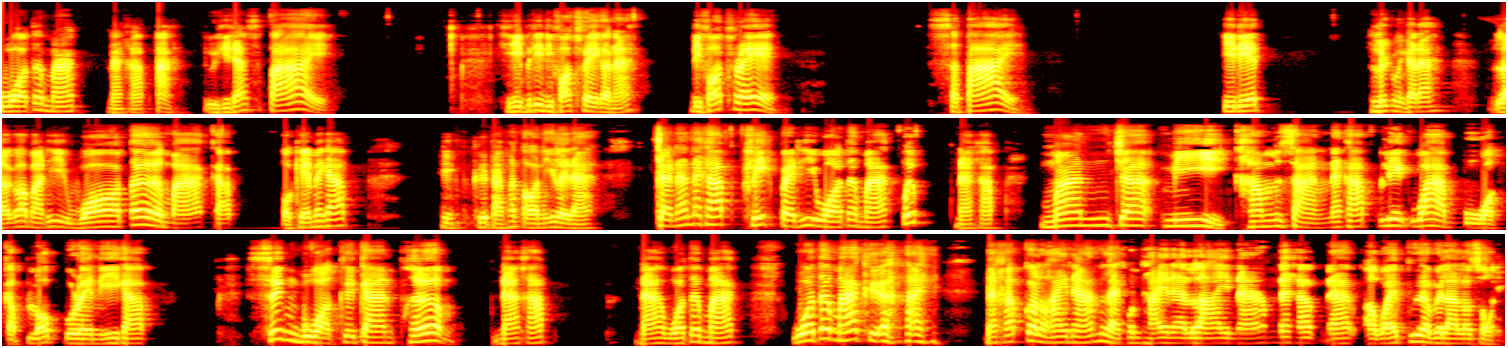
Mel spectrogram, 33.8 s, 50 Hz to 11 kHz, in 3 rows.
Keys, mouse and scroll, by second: 0.2 click, 0.9 click, 0.9 shift+x, 1.8 click, 3.4-4.5 drag, 5.6-7.3 shift+drag, 7.7 shift+x, 7.9-9.8 shift+drag, 7.9 shift+x, 10.8-12.7 shift+drag, 10.8 shift+x, 13.6 shift+x, 15.1 shift+x, 16.5 shift+right click, 16.6 shift+right click, 17.8 click, 19.6 shift+x, 21.4-24.4 shift+drag, 23.8 shift+x, 24.7-27.4 shift+drag.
